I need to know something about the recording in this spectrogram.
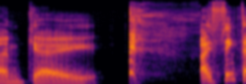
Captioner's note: laughing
